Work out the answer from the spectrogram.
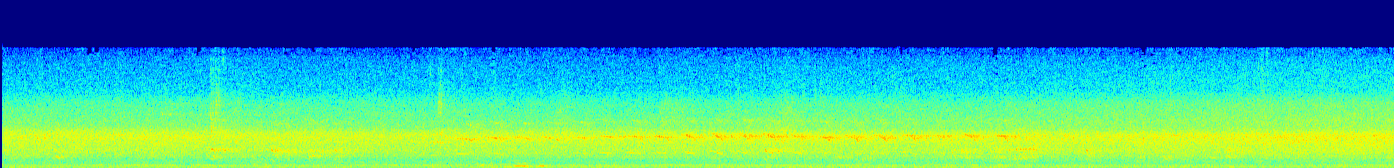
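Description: Birds calling over a steady outdoor hiss: a rapid run of short, high repeated notes from about four to ten seconds in, with scattered single chirps before and after.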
